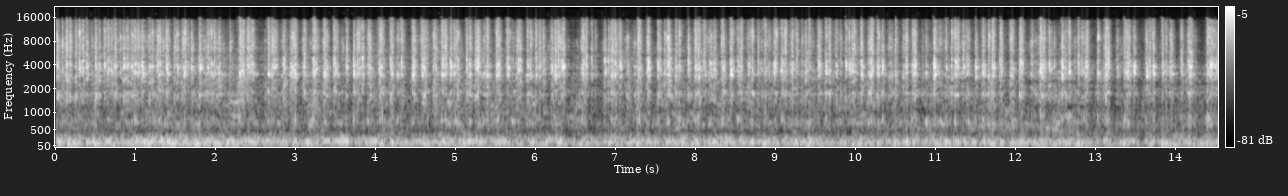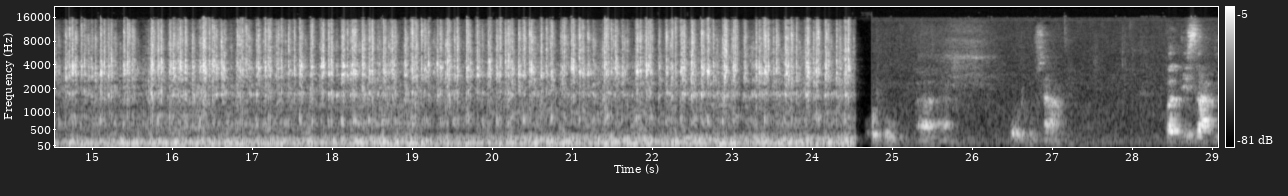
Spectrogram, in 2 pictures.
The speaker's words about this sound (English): And at the bottom there, you've got uh, a sound recording from tailpipe of a, a normal car.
